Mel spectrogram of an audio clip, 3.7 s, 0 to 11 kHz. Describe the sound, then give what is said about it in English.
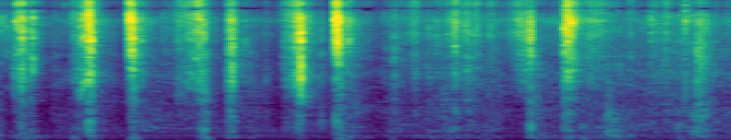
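A small stack of omen cards from a game being shuffled, with a series of crisp riffling snaps and soft papery flutters over a few seconds, no voices. “And I got 4 plus, so I'm going to shuffle the omen stack.”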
